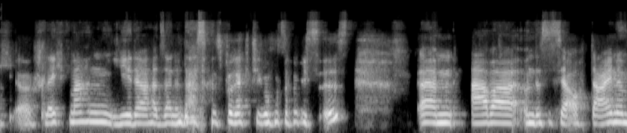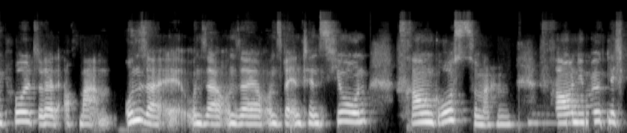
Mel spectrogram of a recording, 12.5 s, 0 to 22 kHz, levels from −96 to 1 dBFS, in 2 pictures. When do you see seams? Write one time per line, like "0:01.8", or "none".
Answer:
none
